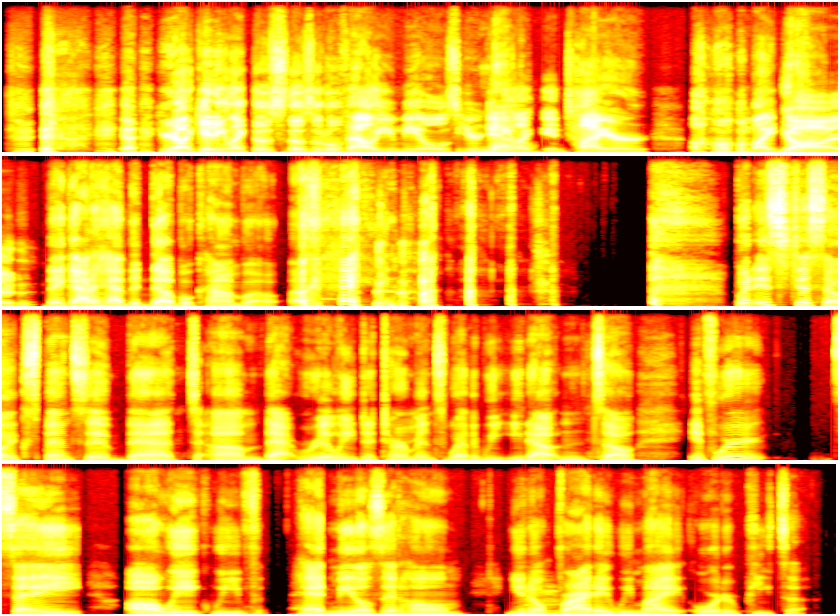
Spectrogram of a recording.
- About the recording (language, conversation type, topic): English, unstructured, What factors influence your choice between eating at home and going out to a restaurant?
- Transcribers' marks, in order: chuckle; laughing while speaking: "oh"; chuckle; laughing while speaking: "okay"; laugh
